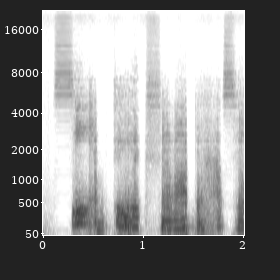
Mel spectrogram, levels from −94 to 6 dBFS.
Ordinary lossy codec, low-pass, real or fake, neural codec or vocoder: none; none; fake; codec, 44.1 kHz, 0.9 kbps, DAC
